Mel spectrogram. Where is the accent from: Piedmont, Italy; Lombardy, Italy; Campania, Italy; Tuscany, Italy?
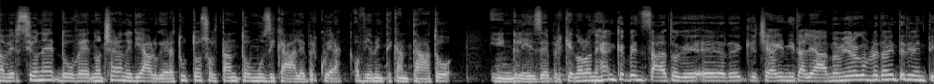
Campania, Italy; Naples; perché è bellissimo, per me da napoletana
